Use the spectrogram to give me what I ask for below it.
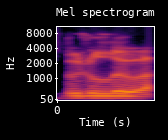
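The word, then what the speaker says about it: Bouteloua: name of that genus budalua at least that's how i've heard it pronounced side oats grandma another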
